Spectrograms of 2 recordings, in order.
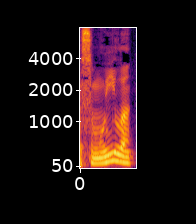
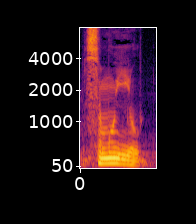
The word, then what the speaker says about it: Самуил: Кстати, имя последнего израильского судьи, пророка Самуила, повествование о котором мы находим в первой книге царств, имя это в церковнославянских текстах встречается с разным ударением «Самуил» или «Самуил». Хотя по-русски обычно говорят «Самуил».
